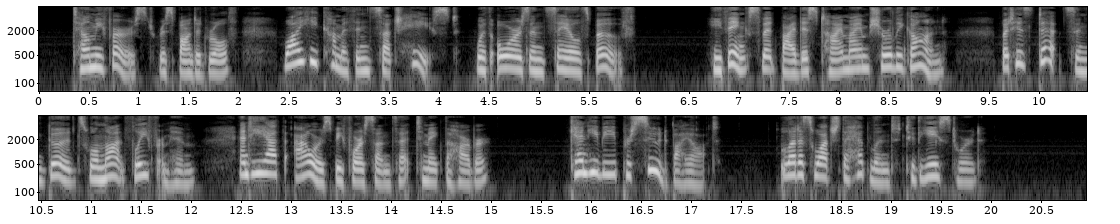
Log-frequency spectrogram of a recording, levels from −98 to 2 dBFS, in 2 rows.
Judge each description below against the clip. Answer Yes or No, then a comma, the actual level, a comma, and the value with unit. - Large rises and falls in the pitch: Yes, wide, 6.1 semitones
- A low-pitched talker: No, high, 220 Hz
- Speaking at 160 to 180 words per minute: Yes, average, 170 wpm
